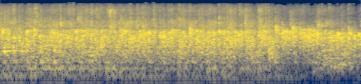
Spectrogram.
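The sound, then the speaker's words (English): Steady, sustained applause from an audience for all of the evening's speakers at a debate: dense overlapping clapping that stays loud and even throughout, with no voices standing out. “And if you could please get one more round of applause for all of our speakers this evening.”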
